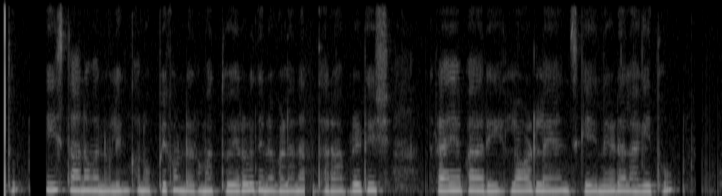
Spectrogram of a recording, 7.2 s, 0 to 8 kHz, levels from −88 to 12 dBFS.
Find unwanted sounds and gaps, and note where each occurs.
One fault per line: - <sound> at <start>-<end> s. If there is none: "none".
- dropout at 3.0-3.1 s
